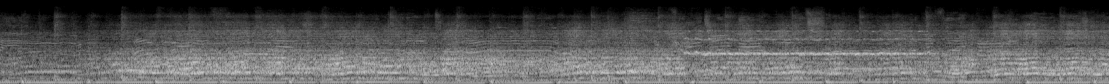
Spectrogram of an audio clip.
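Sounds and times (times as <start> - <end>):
pop music with bass line: 0.0 - 11.0
long held high note: 6.8 - 9.9.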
